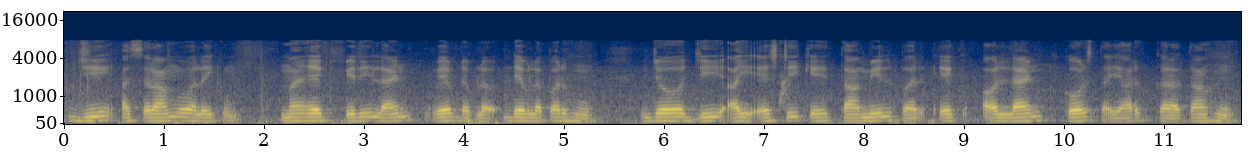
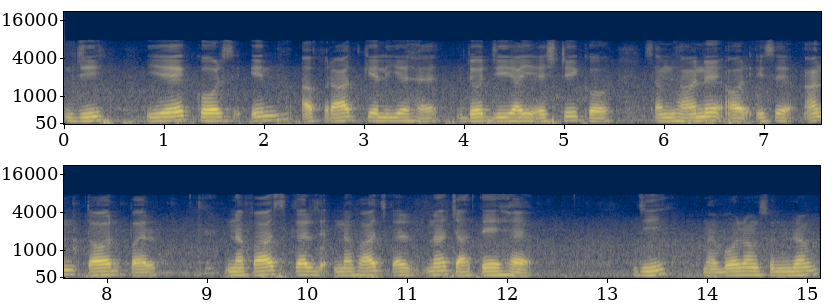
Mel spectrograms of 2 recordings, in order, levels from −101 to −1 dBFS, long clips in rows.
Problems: constant background noise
